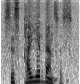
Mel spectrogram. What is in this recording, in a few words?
where from, uzbek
